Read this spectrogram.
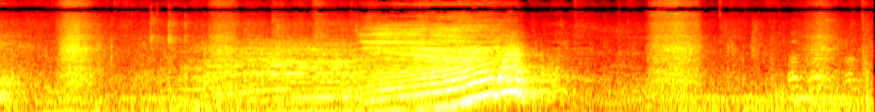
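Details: Large fattened cattle being loaded onto a truck in Indonesia moos loudly: a long, rising, strained bellow swelling over about two seconds then cutting off, with background music and people nearby.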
